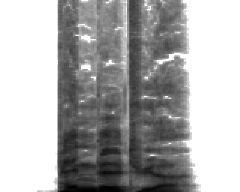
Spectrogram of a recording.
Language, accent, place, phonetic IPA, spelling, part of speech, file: German, Germany, Berlin, [ˈpɛndl̩ˌtyːɐ̯], Pendeltür, noun, De-Pendeltür.ogg
- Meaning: swing door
